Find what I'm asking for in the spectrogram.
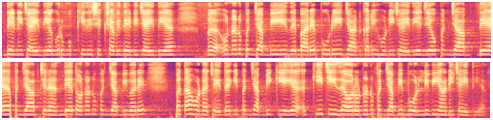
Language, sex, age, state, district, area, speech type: Punjabi, female, 30-45, Punjab, Mohali, urban, spontaneous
